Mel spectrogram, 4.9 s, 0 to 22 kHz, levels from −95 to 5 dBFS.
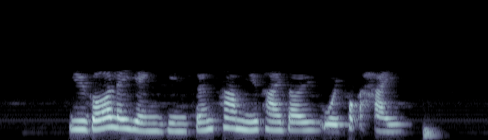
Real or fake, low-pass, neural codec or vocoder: real; 3.6 kHz; none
